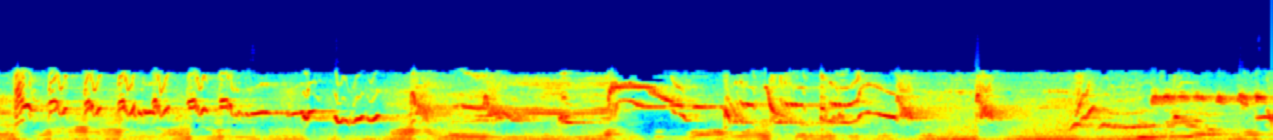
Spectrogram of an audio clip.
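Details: Oriental magpie-robin (kacer) singing while gripping one spot on its perch; high, rapid whistled phrases sweeping up and down, with a man's speech underneath.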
